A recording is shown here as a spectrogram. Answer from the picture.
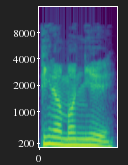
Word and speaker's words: Pinot Meunier: There are 3 grapes in there, are the Pinot Noir grape, the Chardonnay grape, and how do you pronounce that last one? Pinot Meunier.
